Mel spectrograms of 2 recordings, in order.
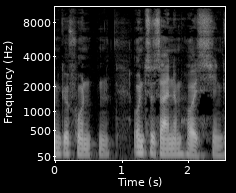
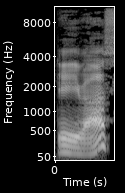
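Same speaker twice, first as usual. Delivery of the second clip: loud, startled screech; 3 semitones higher, 9 dB louder than usual. A narrator's reading. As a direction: screech the question in disbelief. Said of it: "kreischte der Wasserratz". (laut gekreischte, entsetzte Rückfrage)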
